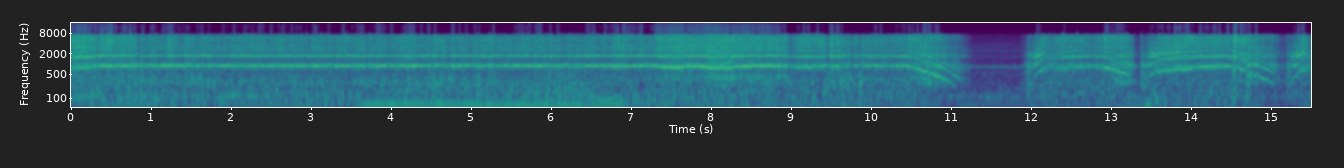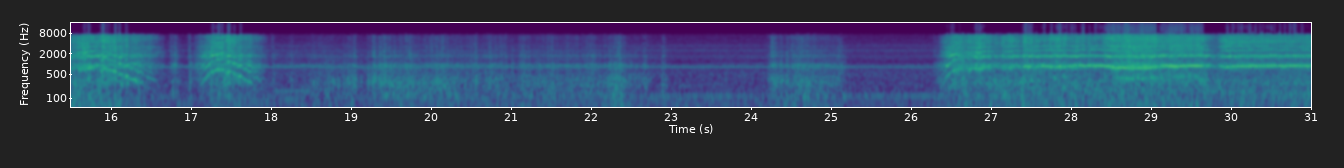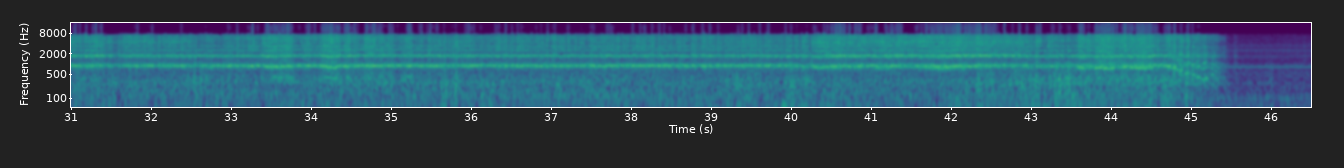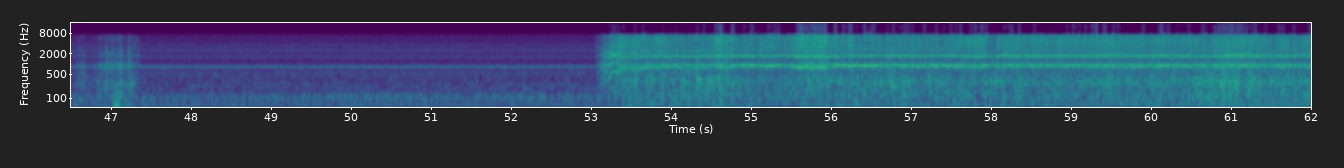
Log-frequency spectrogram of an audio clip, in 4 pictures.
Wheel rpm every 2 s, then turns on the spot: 230, 230, 230, 230, 230, 70, 120, 120, 40, 10, 20, 0, 10, 150, 220, 230, 230, 230, 230, 230, 230, 220, 100, 10, 0, 0, 60, 220, 230, 230, 230.
18-22 24-26 46-48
